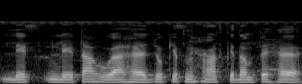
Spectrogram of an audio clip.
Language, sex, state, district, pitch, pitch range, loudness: Hindi, male, Uttar Pradesh, Varanasi, 115 Hz, 115-120 Hz, -26 LUFS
